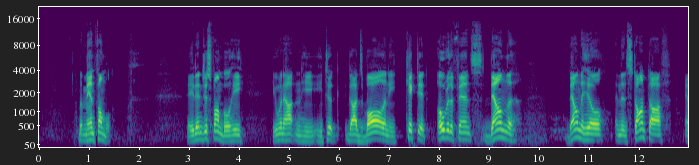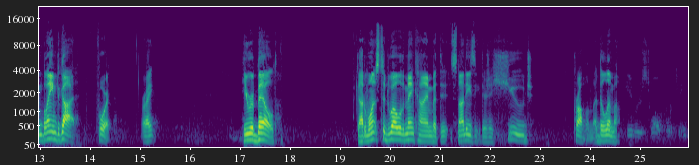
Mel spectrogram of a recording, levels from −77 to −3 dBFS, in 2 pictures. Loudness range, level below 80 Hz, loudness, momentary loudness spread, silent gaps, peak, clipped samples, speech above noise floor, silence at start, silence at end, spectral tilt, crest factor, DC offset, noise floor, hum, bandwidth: 10 LU; -70 dBFS; -19 LUFS; 19 LU; none; 0 dBFS; under 0.1%; 51 dB; 0.8 s; 1.45 s; -3.5 dB/octave; 22 dB; under 0.1%; -70 dBFS; none; 14.5 kHz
